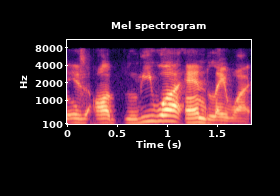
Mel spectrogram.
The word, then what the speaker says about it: Lewa: which wise do you prefer pronouncing Lua as? Is it Lewa, Lewa, or Lua?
